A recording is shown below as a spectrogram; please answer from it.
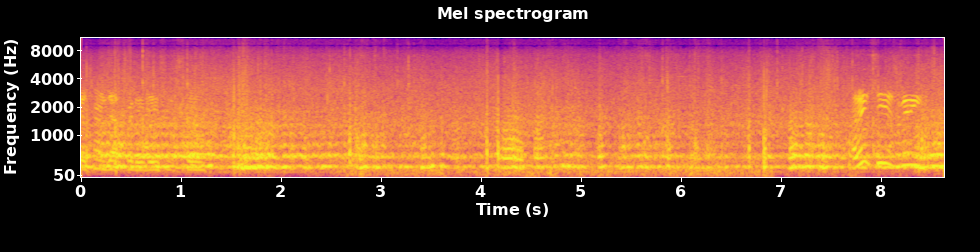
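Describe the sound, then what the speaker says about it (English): Honeybees swarm in a dense, continuous buzz around an opened hive during a deep inspection after winter, the drone loud and close with individual bees passing near, steady throughout. "all these bees are going crazy right now"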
